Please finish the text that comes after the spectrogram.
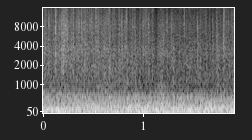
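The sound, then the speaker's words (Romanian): Steady rain falls throughout, a dense continuous hiss with fine pattering over a low, rumbling background. It stays at an even, fairly loud level the whole time, and no one speaks. “Plouă. Nu are înregistrarea purici. Plouă.”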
